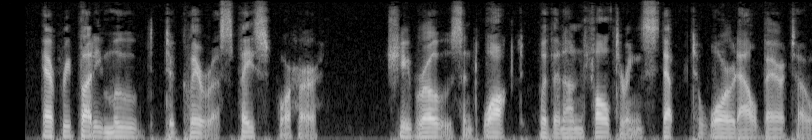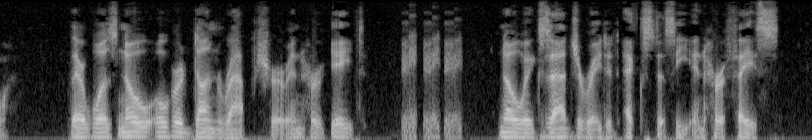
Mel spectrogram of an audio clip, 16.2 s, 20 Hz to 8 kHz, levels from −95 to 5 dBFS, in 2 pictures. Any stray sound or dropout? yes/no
yes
